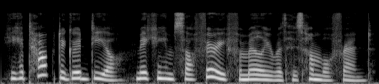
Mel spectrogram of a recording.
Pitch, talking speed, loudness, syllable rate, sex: 240 Hz, 220 wpm, -16 LUFS, 5.9 syllables/s, female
